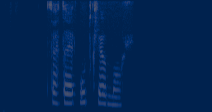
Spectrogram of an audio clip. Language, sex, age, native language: Icelandic, female, 18-19, Icelandic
